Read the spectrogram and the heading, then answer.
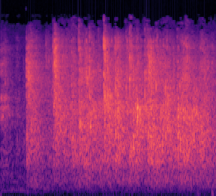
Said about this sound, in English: Hallelujah. Let's give God a big clap.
